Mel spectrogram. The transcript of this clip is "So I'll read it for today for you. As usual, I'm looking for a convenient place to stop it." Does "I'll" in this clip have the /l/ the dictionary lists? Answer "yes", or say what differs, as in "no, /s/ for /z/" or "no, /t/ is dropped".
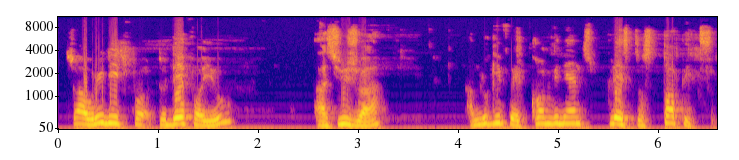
no, /w/ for /l/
